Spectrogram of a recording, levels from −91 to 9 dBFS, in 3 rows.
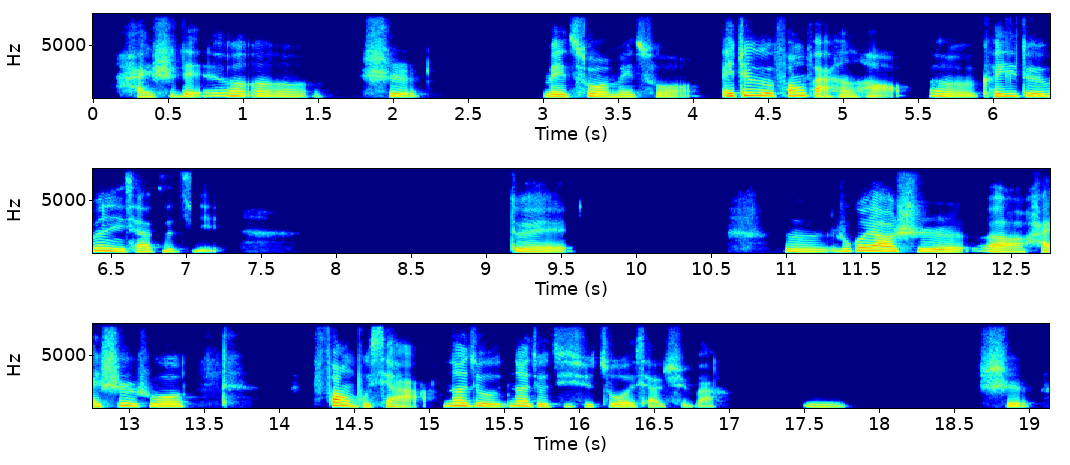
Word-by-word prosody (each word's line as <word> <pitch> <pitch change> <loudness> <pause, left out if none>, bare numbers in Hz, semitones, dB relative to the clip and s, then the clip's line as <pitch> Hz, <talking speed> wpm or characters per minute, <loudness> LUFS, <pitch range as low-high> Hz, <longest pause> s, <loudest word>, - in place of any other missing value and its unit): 还 190 0 -5
是 215 +1 -6
得 215 +1 +1
嗯 260 0 -5
嗯 225 -2 -2
嗯， 215 - -17 0.2
是。 230 -2 -3 0.8
没 215 -2 +3
错 220 +2 +1
儿 - - +1
没 195 0 -3
错 - - -5
儿， 235 - -12 0.2
哎， 250 - +7
这 295 +4 +5
个 260 -3 +6
方 255 +1 +3
法 - - +3
很 - - -3
好， - - -5
嗯， 230 - -1
可 230 - 0
以 235 +1 +4
对， 235 -1 +1
问 255 +1 +3
一 225 - +2
下 210 -2 -1
自 215 +2 -5
己。 265 +7 -10 2.0
对。 220 +2 0 1.4
嗯， 210 -2 -1
如 230 0 -2
果 275 +1 +5
要 245 -3 +8
是， 215 -4 0
呃， 200 -3 +2
还 200 +1 -1
是 245 +2 +1
说 220 -1 0 0.9
放 280 -5 +7
不 205 -1 -2
下， 210 +2 -3
那 255 +2 +5
就 235 -3 +3
那 240 -1 +4
就 220 - 0
继 210 0 -8
续 200 0 -7
做 200 -2 -2
下 - - -7
去 - - -10
吧。 - - -8 0.6
嗯。 200 -2 -8 0.9
是， - - -3
225 Hz, 170 characters per minute, -24 LUFS, 205-240 Hz, 2.0 s, 要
